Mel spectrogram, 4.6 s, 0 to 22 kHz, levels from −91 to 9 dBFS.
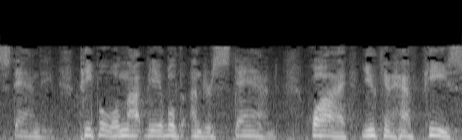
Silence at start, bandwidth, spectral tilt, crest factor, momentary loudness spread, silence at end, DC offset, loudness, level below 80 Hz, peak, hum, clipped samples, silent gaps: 0 s; 5.8 kHz; -11.5 dB/octave; 16 dB; 10 LU; 0 s; under 0.1%; -21 LUFS; -40 dBFS; -4 dBFS; none; under 0.1%; none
